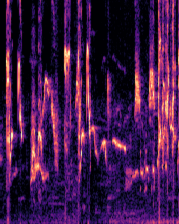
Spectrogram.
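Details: Oriental magpie-robin in its aggressive fighting song while caged, sharp whistled notes and sliding phrases alternating with bursts of dry chattering, ending in a fast stuttering series.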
